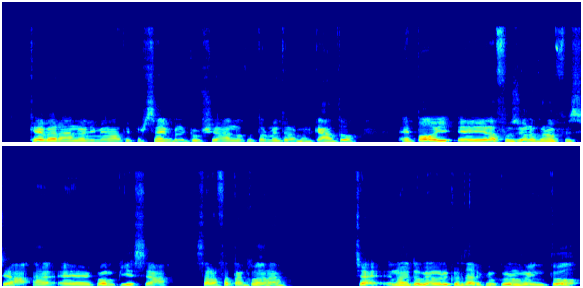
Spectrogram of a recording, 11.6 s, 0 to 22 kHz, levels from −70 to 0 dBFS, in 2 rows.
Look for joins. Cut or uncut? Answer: uncut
